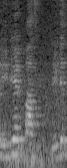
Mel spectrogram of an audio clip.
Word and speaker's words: read: she told me that she had read a book, আমাদের জানতে হবে রিডের তিনটা form, রিড, রেড, present form যা, পাস্ট ফর্ম স্পেলিং তাই, পাস্ট পার্টিসিপল ফর্ম স্পেলিং তাই, কিন্তু উচ্চারণটা ভিন্ন।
